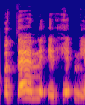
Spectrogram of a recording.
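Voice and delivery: normal talking voice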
